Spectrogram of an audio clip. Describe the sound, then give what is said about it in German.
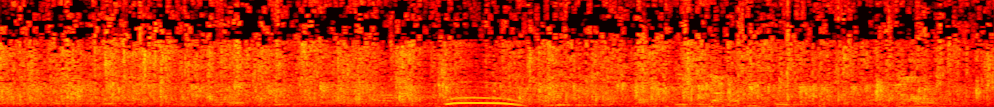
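Steady audience applause fills the whole stretch, a dense wash of clapping at an even level, with a brief tonal whoop or whistle rising and falling midway through. “Euer Applaus. Wir sagen Danke an …. Ein Applaus.”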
